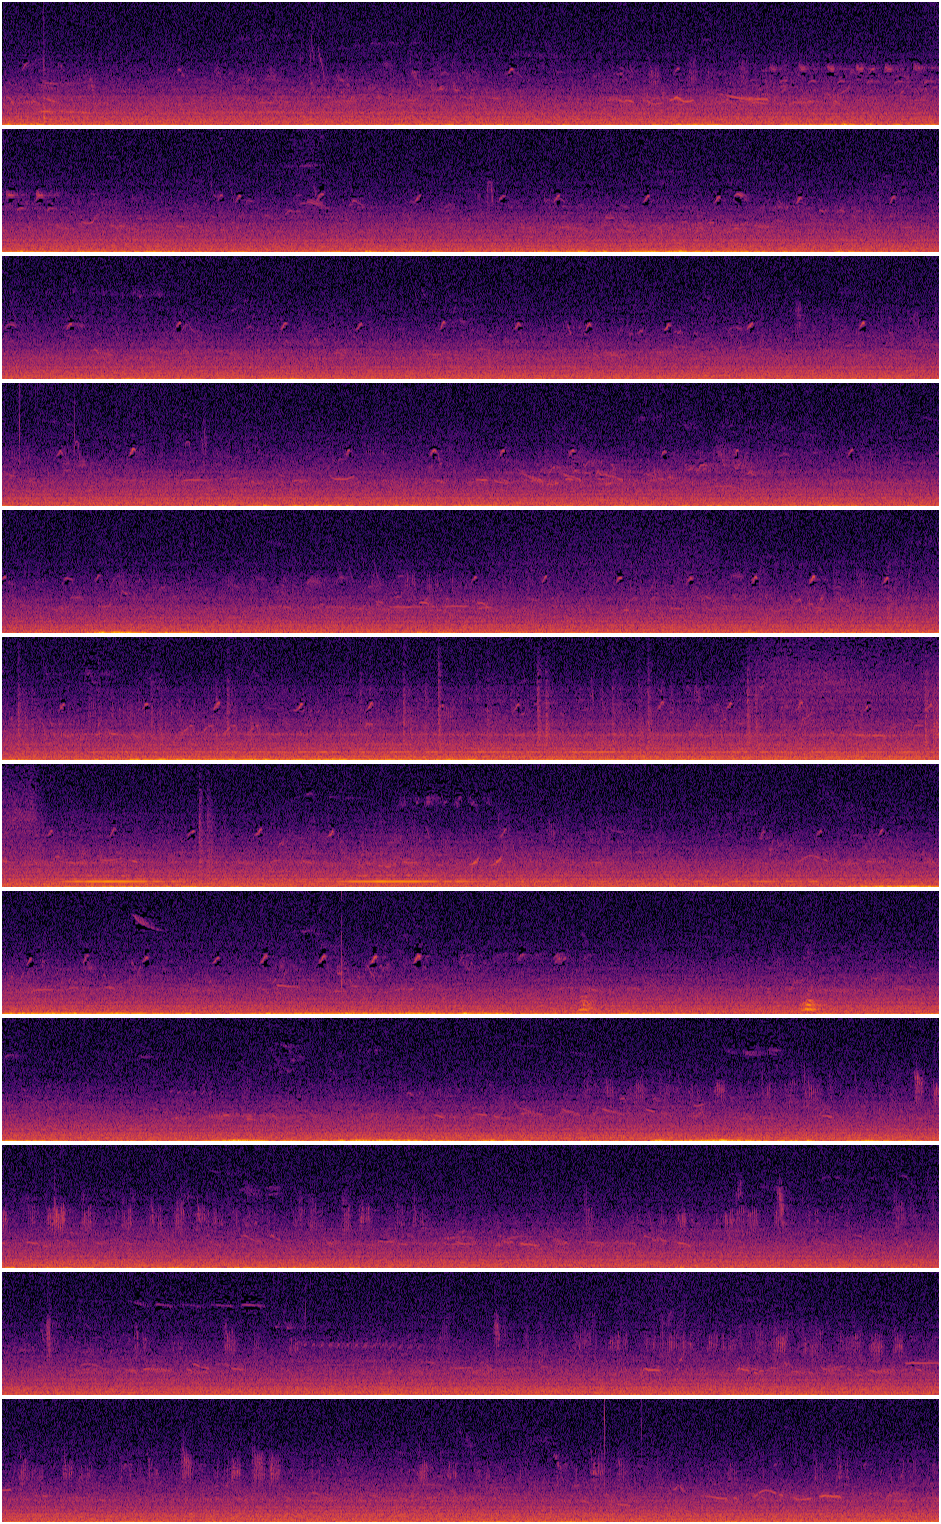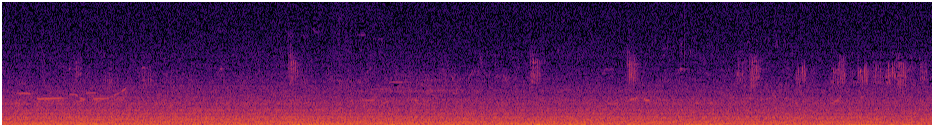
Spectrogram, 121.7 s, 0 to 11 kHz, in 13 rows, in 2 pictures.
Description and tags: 04 ambient castell
ambient, field-recording, ambiance, wood, mountain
